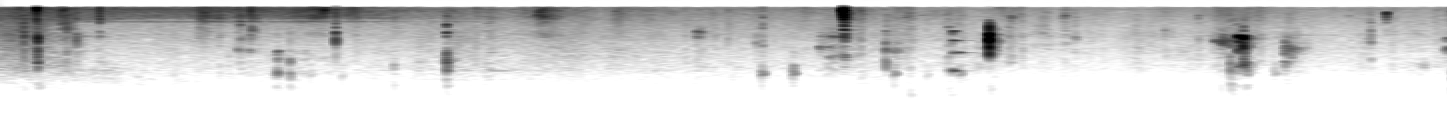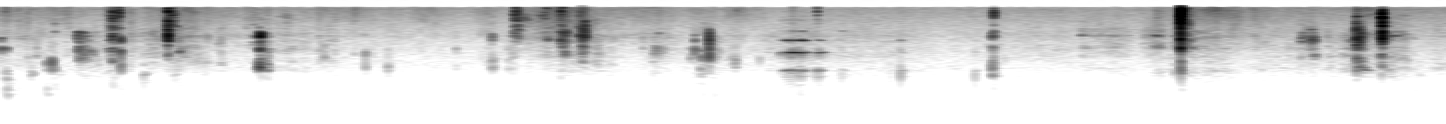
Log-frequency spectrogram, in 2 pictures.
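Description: Whipped egg whites scooped and folded into egg-yolk cake batter with a silicone spatula in a glass bowl: scattered soft, wet clicks and squishes with a few sharper taps.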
